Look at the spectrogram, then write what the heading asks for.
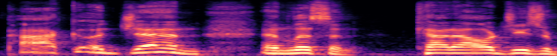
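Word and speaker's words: Pacagen: That's P A C A G- N pronounced packagen.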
